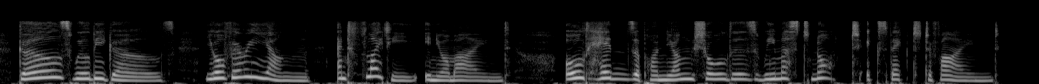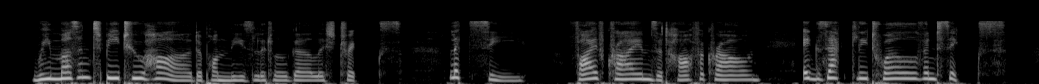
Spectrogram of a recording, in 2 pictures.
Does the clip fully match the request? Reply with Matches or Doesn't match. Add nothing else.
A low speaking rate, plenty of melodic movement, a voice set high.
Matches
